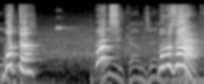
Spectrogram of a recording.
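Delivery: squeaking very high, loud what; shocked disbelief. Real, not acted. Gamer stunned by a crazy play, shrieking disbelief.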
